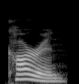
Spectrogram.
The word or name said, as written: kaaren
